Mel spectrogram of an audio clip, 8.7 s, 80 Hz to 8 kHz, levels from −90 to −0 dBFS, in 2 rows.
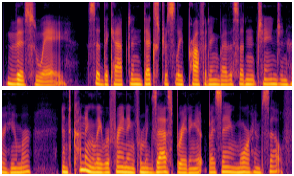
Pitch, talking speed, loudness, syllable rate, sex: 155 Hz, 165 wpm, -18 LUFS, 5.4 syllables/s, female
